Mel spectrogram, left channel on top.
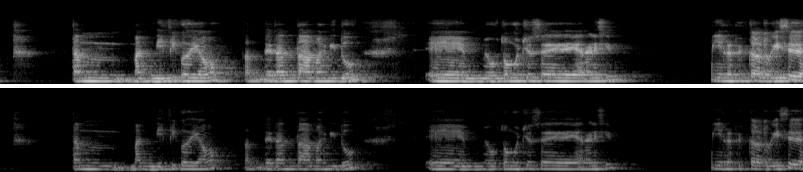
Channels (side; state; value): right; quieter; 13.8 dB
